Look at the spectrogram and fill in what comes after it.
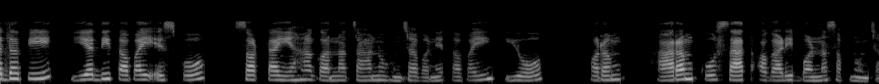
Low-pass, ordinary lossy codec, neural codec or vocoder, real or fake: none; none; none; real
